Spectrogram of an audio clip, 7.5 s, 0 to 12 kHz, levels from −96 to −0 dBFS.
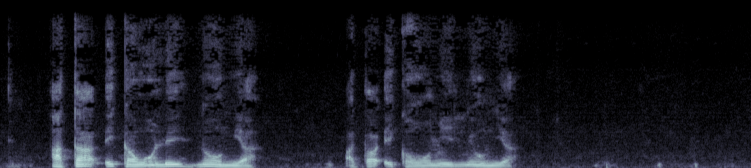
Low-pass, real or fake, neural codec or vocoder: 10.8 kHz; fake; codec, 24 kHz, 0.9 kbps, WavTokenizer, medium speech release version 2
